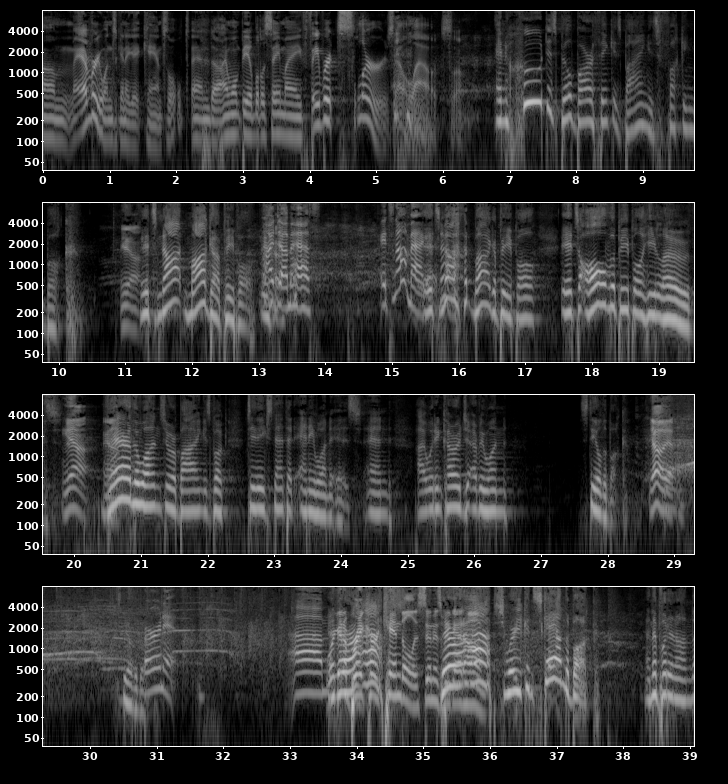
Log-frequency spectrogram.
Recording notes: LIVE From Brooklyn. A special LIVE episode from the Bell House. We get into it all in front of a tremendously warm Brooklyn audience.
